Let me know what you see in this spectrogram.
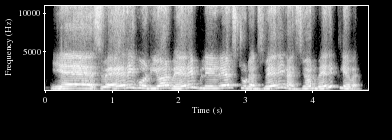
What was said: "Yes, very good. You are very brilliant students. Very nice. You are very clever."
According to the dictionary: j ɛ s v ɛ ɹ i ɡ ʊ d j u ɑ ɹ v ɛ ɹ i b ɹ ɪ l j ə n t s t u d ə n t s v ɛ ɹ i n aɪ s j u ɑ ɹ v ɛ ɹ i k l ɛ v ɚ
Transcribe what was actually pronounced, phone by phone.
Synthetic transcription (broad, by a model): j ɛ s v ɛ ɹ i ɡ ʊ d j u ɑ ɹ v ɛ ɹ i b l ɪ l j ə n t s t u d ə n t s v ɛ ɹ i n aɪ s j u ɑ ɹ v ɛ ɹ i k l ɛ v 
